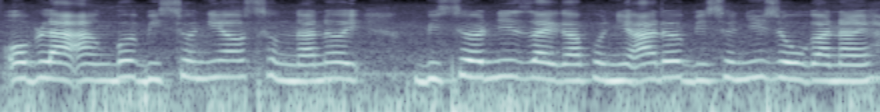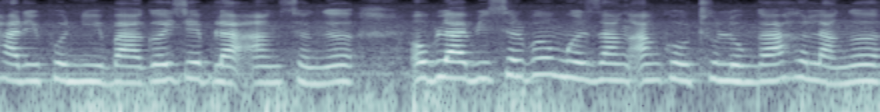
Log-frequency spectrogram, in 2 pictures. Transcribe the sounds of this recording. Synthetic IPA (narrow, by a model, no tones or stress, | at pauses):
ɔblaːŋbɯbisɯniawsɯŋnanɯj | bisɯɾnizajɡapʰɯniaɾɯbisɯnizowɡanajɦaɾipʰɯnːibaɡɯjzeblaʔaŋsɯŋɯ | ɔblabisɯɾbɯmɯɾzaŋaŋkʰowtʰuluŋɡaɦɯlaŋɯ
